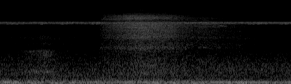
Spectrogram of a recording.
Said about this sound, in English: And you hear also, you hear the sound of nature, the crickets, mosquitoes here and there, and from far away, the cars passing by. So we are in the heart of the city, but still it's like being in the country.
